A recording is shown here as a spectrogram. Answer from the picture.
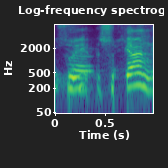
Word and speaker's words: Xuyang: Xuyang is correct, my pronunciation. Xuyang or not? Yeah, it's actually, that's how you pronounce it.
